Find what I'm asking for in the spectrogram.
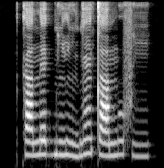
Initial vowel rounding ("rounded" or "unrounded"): unrounded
